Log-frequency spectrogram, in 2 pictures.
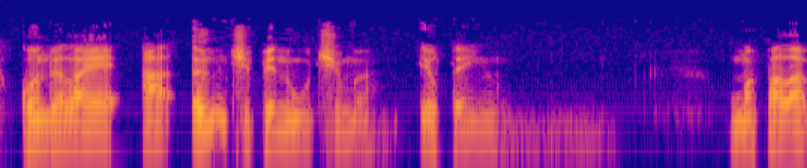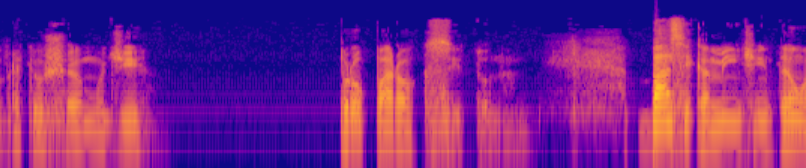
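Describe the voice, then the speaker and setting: A man's voice: mid-range voice, creaky, no echo. A Brazilian Portuguese-accented man teaching a grammar lesson for exam prep, explaining patiently and asking rhetorical questions. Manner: explanatory, asks rhetorical questions, repeats key points.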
